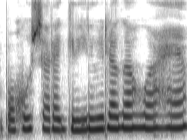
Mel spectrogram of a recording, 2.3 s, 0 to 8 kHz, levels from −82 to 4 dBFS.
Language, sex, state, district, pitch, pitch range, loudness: Hindi, female, Bihar, Patna, 255 Hz, 235-265 Hz, -12 LUFS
